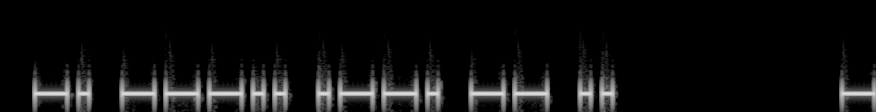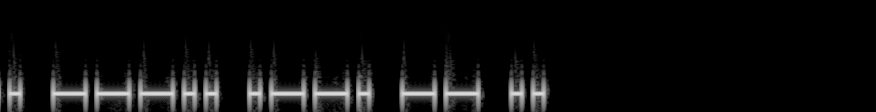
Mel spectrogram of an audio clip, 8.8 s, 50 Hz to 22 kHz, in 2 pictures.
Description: Morse code, heard as a keyed tone, about 22 wpm, 700 Hz. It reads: N8PMI N8PMI
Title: USA Call Signs - 5 Characters - Repeated 3x - 22wpm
